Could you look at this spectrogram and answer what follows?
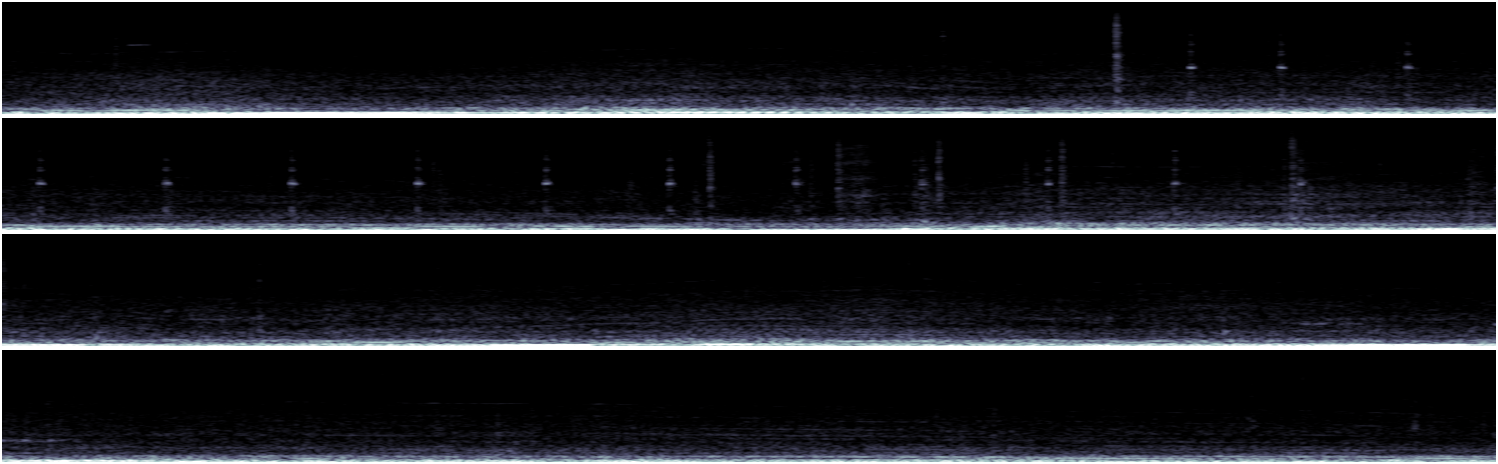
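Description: Garbage truck's diesel engine running with a steady low rumble as it drives, heard from inside the cab. A third of the way in, a run of short, regular ticks, about two a second, lasts several seconds.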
